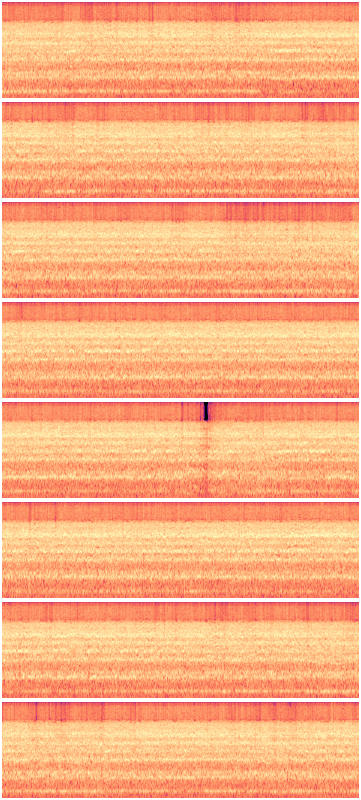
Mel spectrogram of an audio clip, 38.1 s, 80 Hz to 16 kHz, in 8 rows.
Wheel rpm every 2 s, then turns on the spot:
220, 230, 230, 230, 220, 230, 220, 230, 240, 230, 200, 200, 230, 230, 230, 230, 230, 230, 230.
none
